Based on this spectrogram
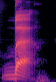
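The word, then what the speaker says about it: ب: ini namanya adalah huruf ba nama aslinya ketika dia tidak berharakat memang sudah dibacanya ba gitu oke dibacanya memang sudah ba teman-teman sekalian ya Nah cara melafalkan huruf ba sama seperti kita melafalkan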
